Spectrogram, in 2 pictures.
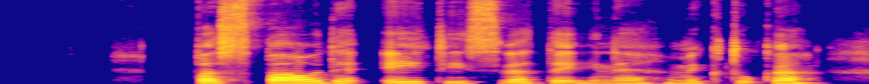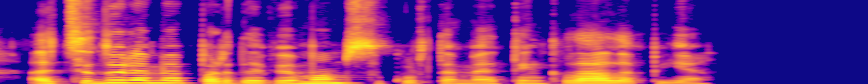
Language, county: Lithuanian, Klaipėda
